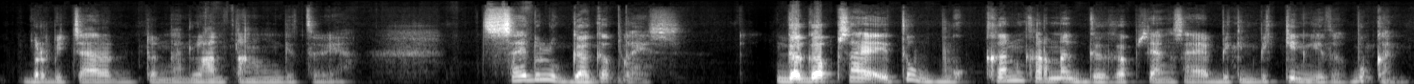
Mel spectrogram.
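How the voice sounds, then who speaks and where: Gravelly chatty young man. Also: medium pitch, mellow. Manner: chatty, filler-heavy, often ends with "ya". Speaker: YouTuber. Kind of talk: casual explainer monologue.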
